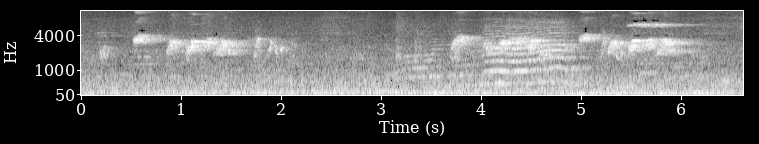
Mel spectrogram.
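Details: Red-whiskered bulbul, a newly acquired decoy bird being tried out, sings bursts of bright warbled phrases, rich and slurred with rising and falling notes, in several groups with short pauses between; low background hum throughout.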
